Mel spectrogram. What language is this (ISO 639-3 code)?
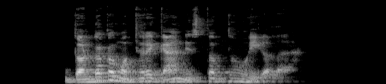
ori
